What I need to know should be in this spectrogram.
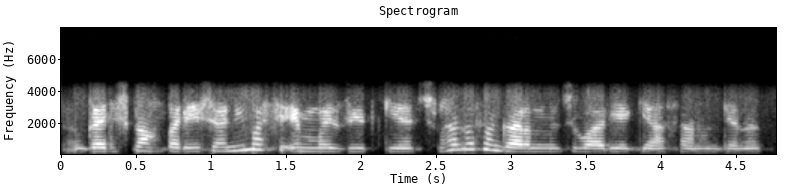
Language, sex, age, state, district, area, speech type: Kashmiri, female, 18-30, Jammu and Kashmir, Pulwama, rural, conversation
